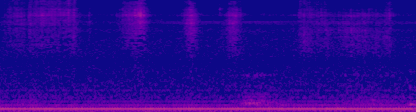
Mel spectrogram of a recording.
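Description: A razor scrapes over stubble in short strokes.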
